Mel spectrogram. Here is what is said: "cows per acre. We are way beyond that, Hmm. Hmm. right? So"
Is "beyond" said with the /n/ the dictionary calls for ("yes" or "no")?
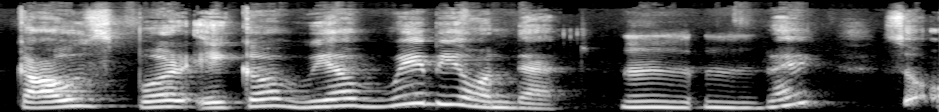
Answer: yes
